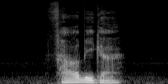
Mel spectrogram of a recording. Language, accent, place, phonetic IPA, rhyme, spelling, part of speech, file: German, Germany, Berlin, [ˈfaʁbɪɡɐ], -aʁbɪɡɐ, farbiger, adjective, De-farbiger.ogg
- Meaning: 1. comparative degree of farbig 2. inflection of farbig: strong/mixed nominative masculine singular 3. inflection of farbig: strong genitive/dative feminine singular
